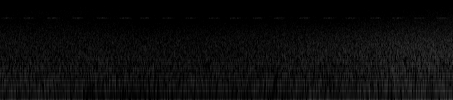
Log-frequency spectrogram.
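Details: Cricket chirping over ocean waves: short, thin, high chirps repeated steadily about twice a second throughout, set against a constant low roar of surf and wind.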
